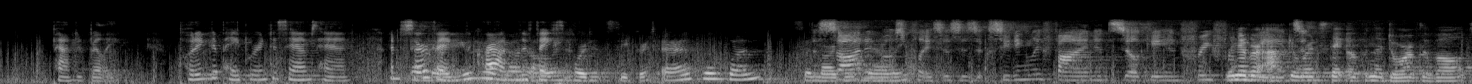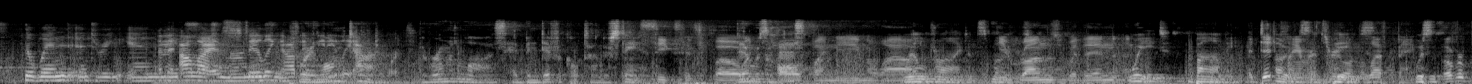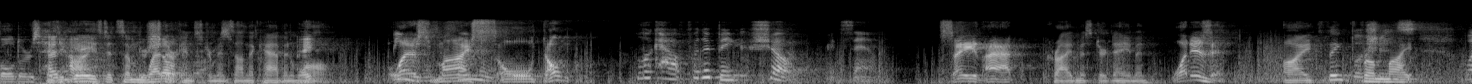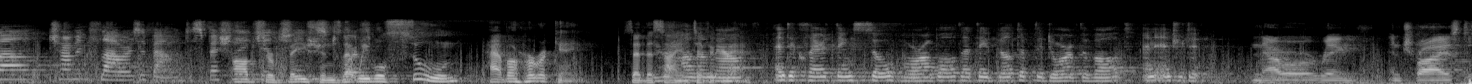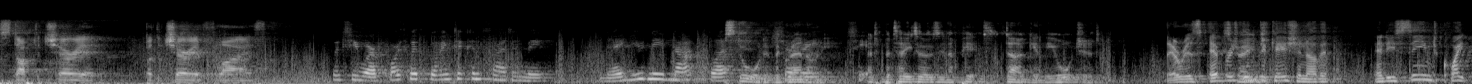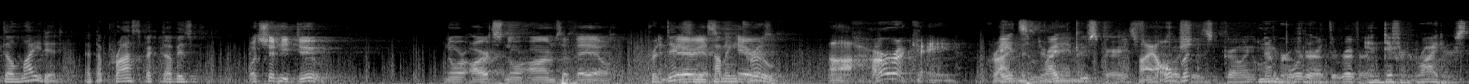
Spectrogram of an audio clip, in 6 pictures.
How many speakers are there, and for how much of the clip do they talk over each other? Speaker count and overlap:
10, about 32%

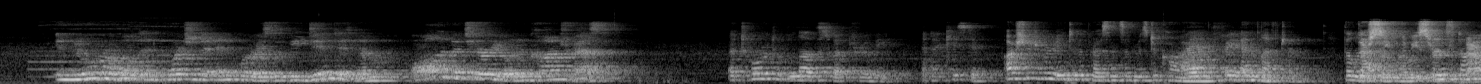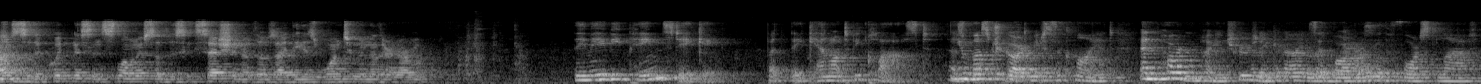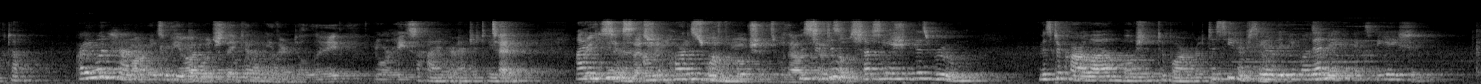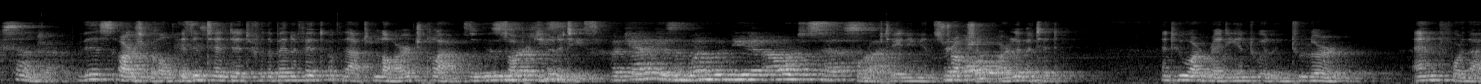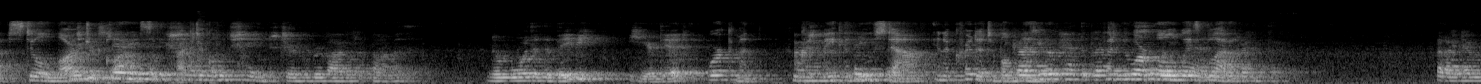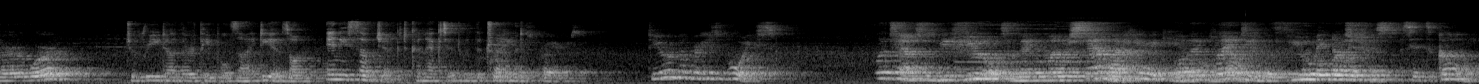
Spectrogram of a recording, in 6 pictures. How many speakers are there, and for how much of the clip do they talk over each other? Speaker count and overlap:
5, about 33%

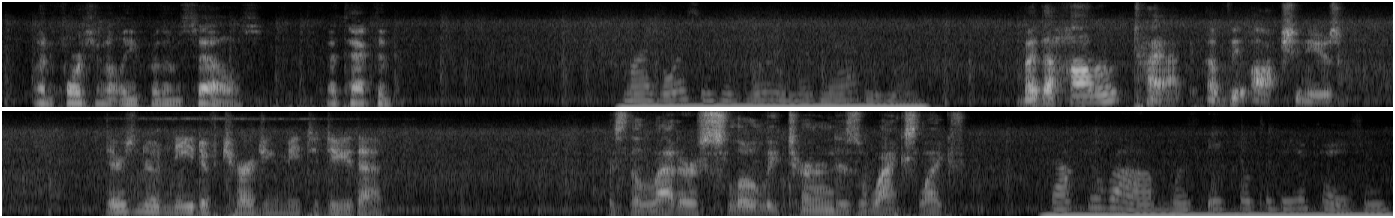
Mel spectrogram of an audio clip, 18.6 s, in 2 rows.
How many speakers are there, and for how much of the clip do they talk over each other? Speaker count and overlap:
5, no overlap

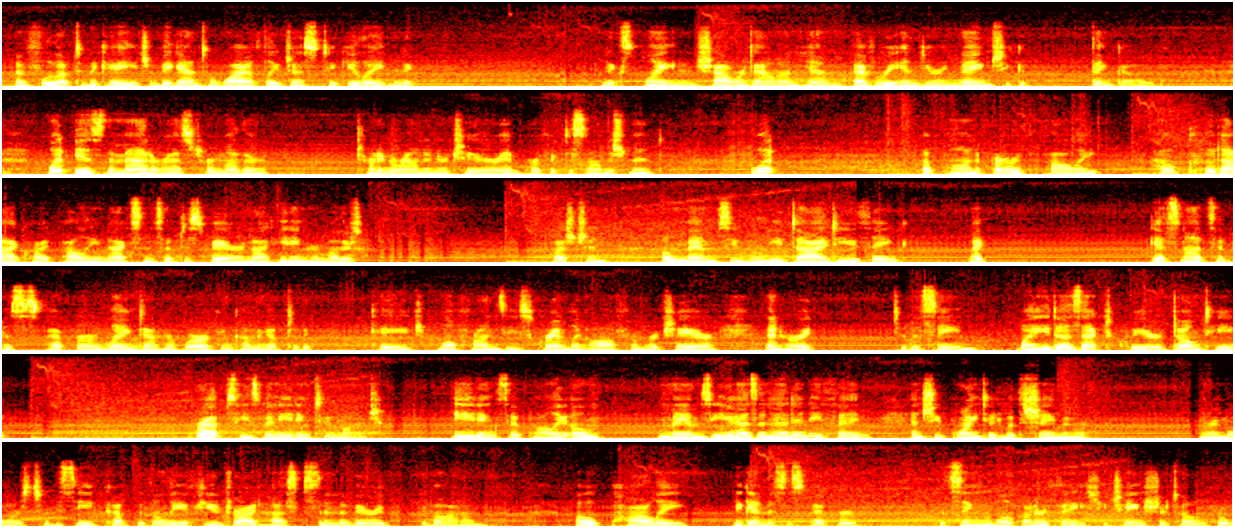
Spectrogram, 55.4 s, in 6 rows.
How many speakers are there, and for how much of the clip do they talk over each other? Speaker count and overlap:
1, no overlap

